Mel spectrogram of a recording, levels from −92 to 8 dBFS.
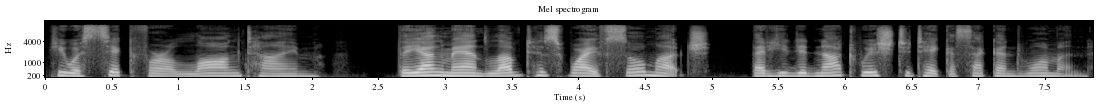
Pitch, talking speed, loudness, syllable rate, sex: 175 Hz, 190 wpm, -21 LUFS, 4.1 syllables/s, female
